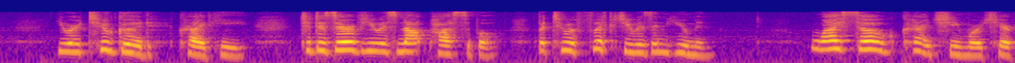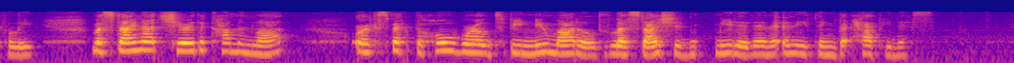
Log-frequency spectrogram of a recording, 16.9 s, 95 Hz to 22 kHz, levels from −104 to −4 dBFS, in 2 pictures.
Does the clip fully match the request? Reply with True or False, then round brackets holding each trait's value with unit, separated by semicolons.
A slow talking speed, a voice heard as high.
False (175 wpm; 245 Hz)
